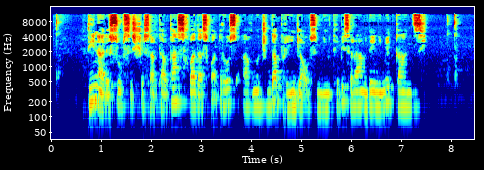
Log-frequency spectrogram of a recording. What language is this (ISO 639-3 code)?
kat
